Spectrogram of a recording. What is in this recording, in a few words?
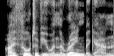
voice sample, Easy going and perfect for casual conversations.; Roger; Shot Studio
